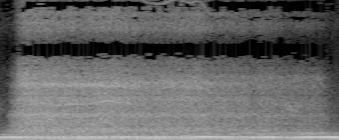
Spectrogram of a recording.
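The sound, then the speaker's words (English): A deep breath drawn in during a guided healing meditation, heard as a soft, steady airy hiss that lasts about two seconds, alone and unbroken. “Take a deep breath in”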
